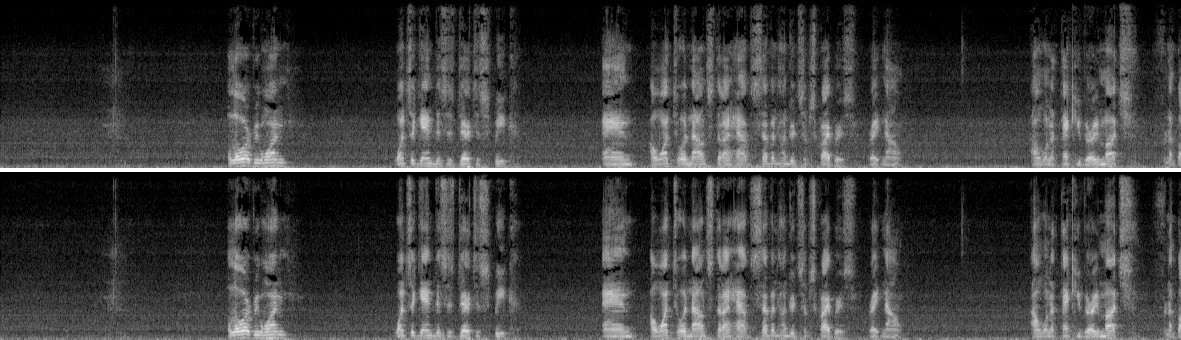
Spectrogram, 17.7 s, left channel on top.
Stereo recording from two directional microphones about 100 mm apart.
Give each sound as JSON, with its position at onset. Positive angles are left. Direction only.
{"t": 3.3, "sound": "speech", "side_deg": -35}
{"t": 5.9, "sound": "speech", "side_deg": -25}
{"t": 9.0, "sound": "speech", "side_deg": -30}
{"t": 15.4, "sound": "speech", "side_deg": -35}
